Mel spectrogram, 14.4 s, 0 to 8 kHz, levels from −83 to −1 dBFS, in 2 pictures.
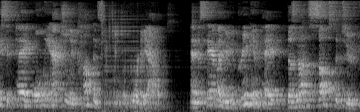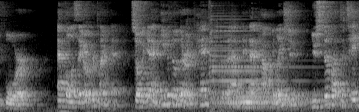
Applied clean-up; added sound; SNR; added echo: neural separator model SepFormer DNS4.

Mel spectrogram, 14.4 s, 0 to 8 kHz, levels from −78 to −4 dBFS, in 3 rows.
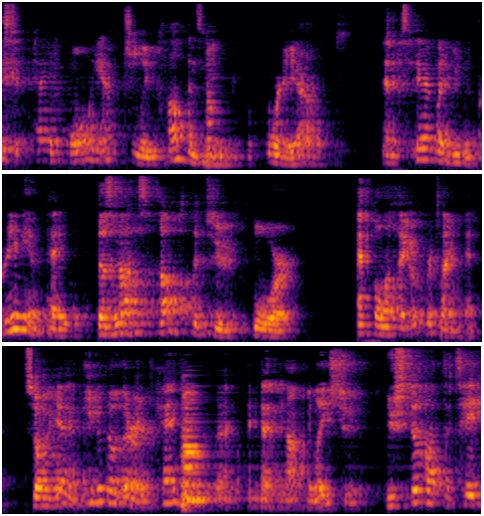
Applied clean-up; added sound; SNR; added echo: neural mask model DeepFilterNet 3.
